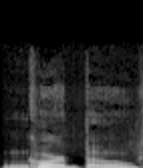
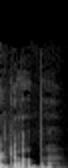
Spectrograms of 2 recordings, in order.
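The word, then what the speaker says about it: Córdoba: By the way, I can't not correct your pronunciation of Cordoba, because I have family that lives there and it's just my moral duty. – What did I say? – Corbo something or other. – Cordoba. Yeah.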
